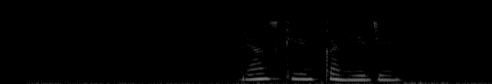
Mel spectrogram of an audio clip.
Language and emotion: Russian, sad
